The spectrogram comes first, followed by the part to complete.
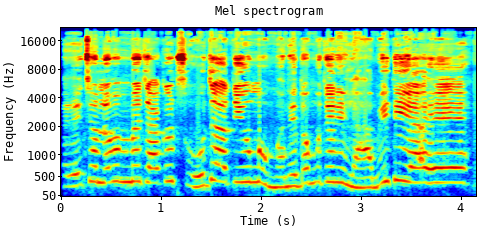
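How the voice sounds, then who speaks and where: A whiny little cartoon girl who complains in a very high voice, as a woman voices her. It is recorded close and dry. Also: normal speed, no echo. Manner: whining, complaining.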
